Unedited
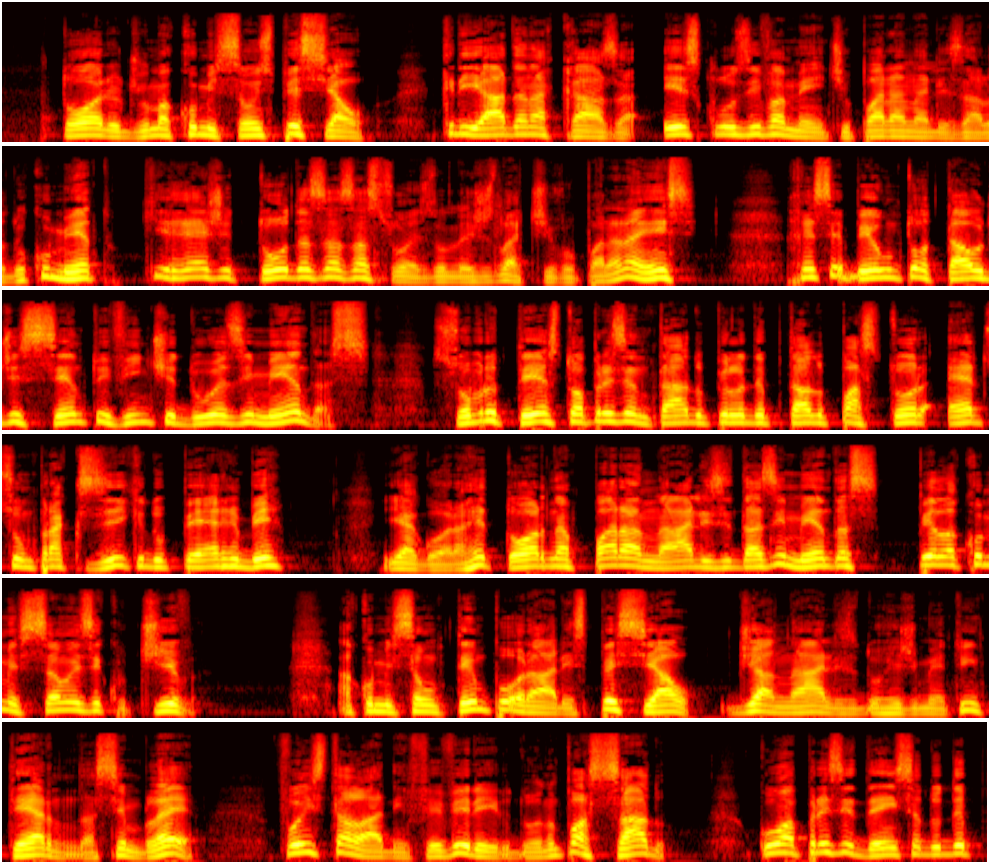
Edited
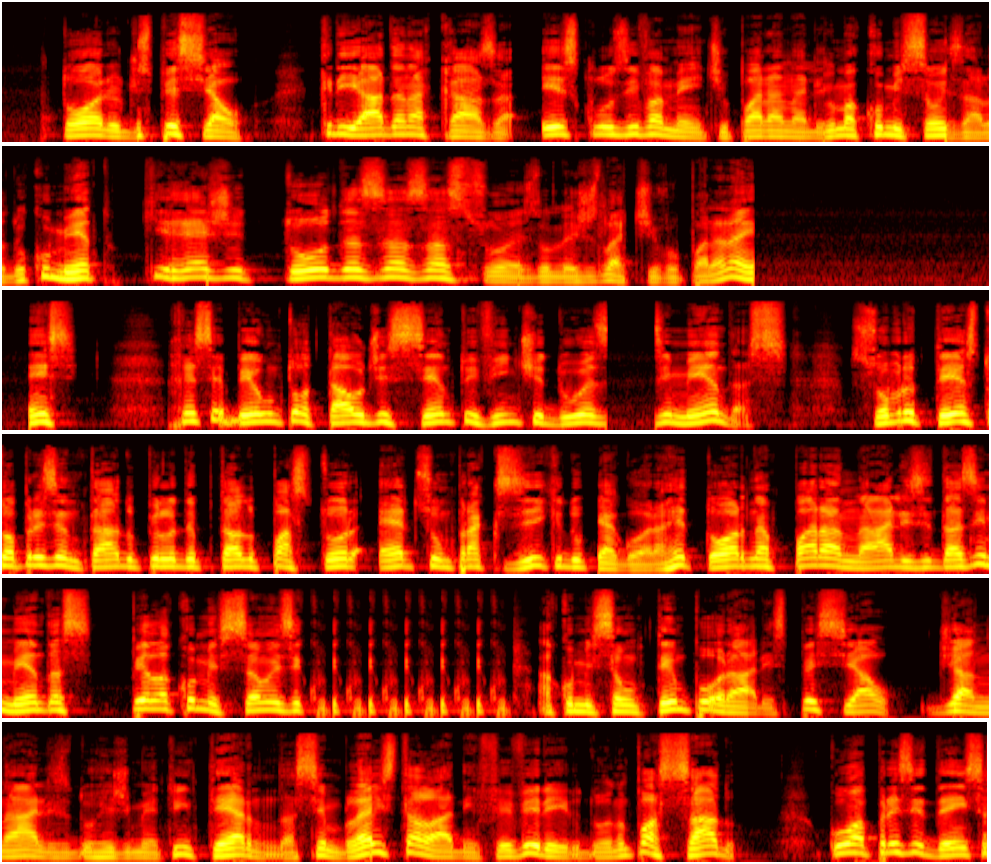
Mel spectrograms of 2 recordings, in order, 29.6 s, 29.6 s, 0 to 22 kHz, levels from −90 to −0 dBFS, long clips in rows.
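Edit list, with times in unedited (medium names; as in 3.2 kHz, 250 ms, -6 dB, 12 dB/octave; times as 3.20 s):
0.69–1.30 s: move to 4.73 s
5.97–7.01 s: stretch 1.5×
8.18 s: insert room tone 1.32 s
11.06 s: insert room tone 0.25 s
15.71–16.80 s: delete
20.23 s: stutter in place 0.18 s, 6 plays
22.48–23.51 s: gain -6 dB
25.53–26.18 s: delete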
